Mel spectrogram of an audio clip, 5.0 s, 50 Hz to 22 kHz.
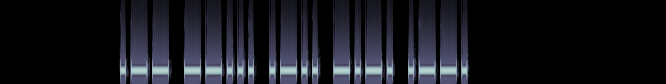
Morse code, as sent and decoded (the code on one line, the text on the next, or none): .-- --... .-.. -.-. .--.
W7LCP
